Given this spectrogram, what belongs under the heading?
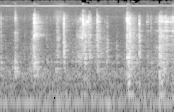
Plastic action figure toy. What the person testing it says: the plastic just isn't as good as other lines, and you can kind of hear it when you shake it. It's pretty light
